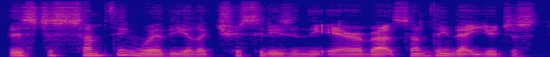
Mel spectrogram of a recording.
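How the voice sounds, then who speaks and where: A podcast host in his thirties chats eagerly and rambles through casual conversation, packing his speech with fillers. His voice sits on the low side and moves fast, recorded dry with clean studio sound.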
